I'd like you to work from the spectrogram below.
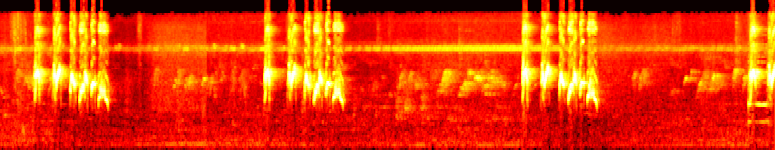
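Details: Song of a Red-whiskered bulbul from Thailand, used to train or excite caged birds: quick phrases of several sharp, descending whistles, each lasting about a second, returning roughly every four seconds over a thin constant high hum.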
